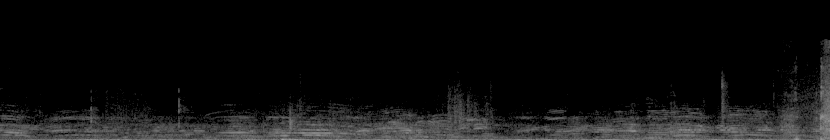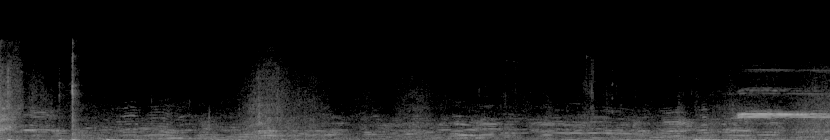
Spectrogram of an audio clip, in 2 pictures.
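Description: Faint field-level sound of a football match: distant shouting and chatter from players and spectators, broken by a few sharp knocks.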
